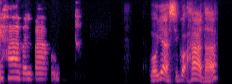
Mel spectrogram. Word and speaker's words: هذا الباب: But as we know, the first letter of al-babu is known as hamzatul wasl. Yeah. And is only pronounced at the beginning of a sentence. That's right. So we say hadhal. That's right. We move straight to the lam. Okay. We skip that hamzatul wasl.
